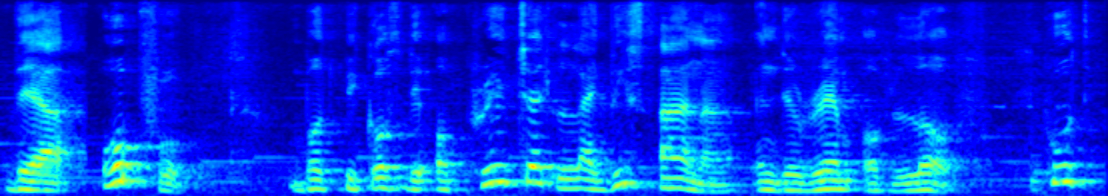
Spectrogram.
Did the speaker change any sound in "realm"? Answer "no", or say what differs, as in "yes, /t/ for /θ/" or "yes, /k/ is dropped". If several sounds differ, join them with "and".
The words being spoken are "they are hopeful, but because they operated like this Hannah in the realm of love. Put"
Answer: yes, /l/ is dropped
